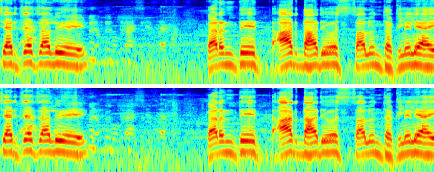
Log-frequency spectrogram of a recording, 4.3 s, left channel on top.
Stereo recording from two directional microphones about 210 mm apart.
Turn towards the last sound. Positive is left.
turn(degrees=5)  # may be behind; listen again after turning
